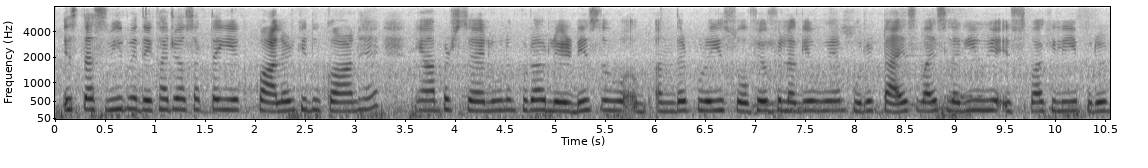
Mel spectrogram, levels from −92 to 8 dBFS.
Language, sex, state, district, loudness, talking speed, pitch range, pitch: Hindi, female, Uttar Pradesh, Jalaun, -16 LUFS, 190 wpm, 245-270 Hz, 255 Hz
